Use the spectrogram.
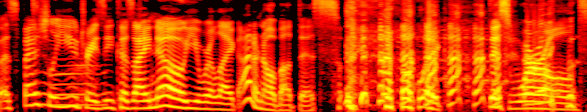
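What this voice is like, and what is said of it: Usual voice. Nothing is said of it.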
